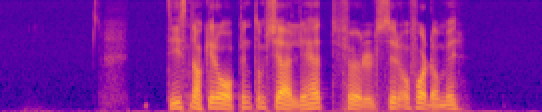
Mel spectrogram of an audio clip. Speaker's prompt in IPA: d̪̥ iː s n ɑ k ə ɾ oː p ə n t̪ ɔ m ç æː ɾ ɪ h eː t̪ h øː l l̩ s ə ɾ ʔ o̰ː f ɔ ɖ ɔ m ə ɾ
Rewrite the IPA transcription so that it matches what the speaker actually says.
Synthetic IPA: d̪̥ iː s n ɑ k ə ɾ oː p ə n t̪ ɔ m ç æː ɭ ɪ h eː t̪ f øː l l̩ s ə ɾ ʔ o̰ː f ɔ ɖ ɔ m ə ɾ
